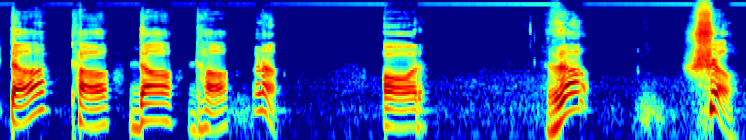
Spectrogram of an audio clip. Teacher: इतने वर्णों का उच्चारण मूर्धा से होता है। इसलिए इनको मूर्धन्य वर्ण कहते हैं।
